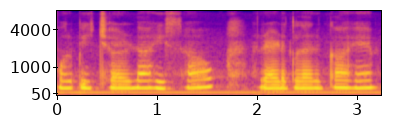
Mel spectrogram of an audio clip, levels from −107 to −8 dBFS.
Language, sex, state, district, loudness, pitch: Hindi, female, Uttar Pradesh, Shamli, -15 LUFS, 255 Hz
